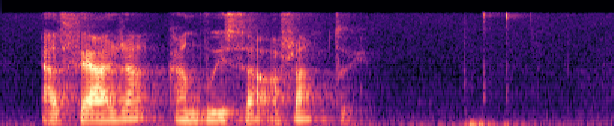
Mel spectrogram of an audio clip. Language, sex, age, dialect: Faroese, female, 15-35, Suðurstreymoy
